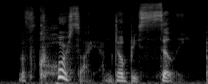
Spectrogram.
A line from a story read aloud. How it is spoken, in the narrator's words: barked the dog, joyfully at the thought of another good dinner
